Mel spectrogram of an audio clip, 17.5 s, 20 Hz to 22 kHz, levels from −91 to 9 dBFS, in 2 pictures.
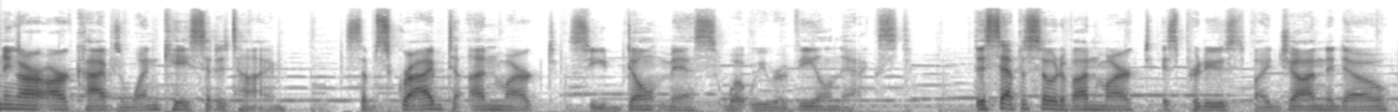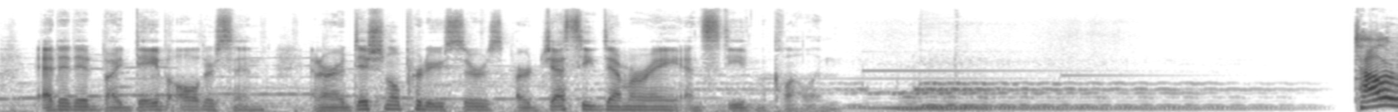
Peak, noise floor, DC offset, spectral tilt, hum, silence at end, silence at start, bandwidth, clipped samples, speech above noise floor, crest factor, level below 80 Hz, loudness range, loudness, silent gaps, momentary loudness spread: -6 dBFS; -60 dBFS; under 0.1%; -3.5 dB/octave; none; 0 s; 0 s; 16 kHz; under 0.1%; 31 dB; 24 dB; -52 dBFS; 8 LU; -29 LUFS; 17.09-17.20 s; 19 LU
